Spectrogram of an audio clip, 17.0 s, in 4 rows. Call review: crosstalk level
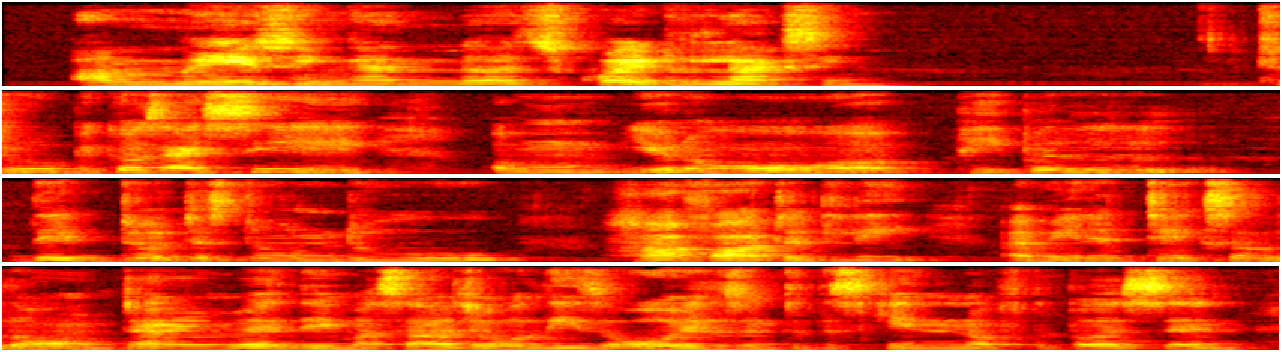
none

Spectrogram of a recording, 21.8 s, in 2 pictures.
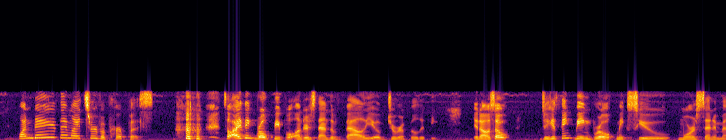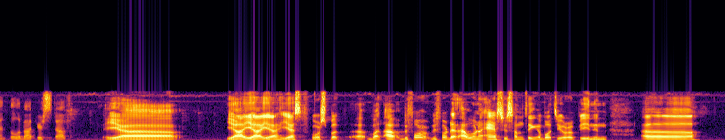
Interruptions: none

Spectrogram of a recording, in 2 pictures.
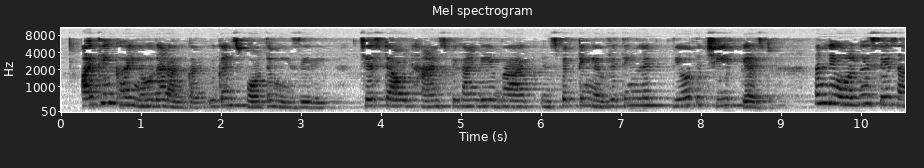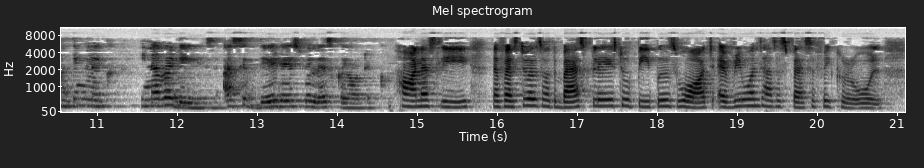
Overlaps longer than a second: none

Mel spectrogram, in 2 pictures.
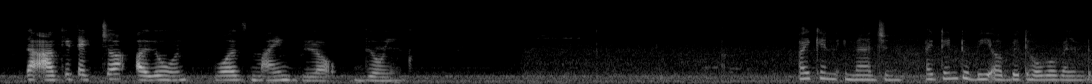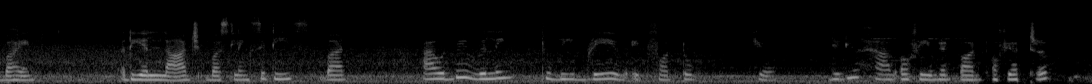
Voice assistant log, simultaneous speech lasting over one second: none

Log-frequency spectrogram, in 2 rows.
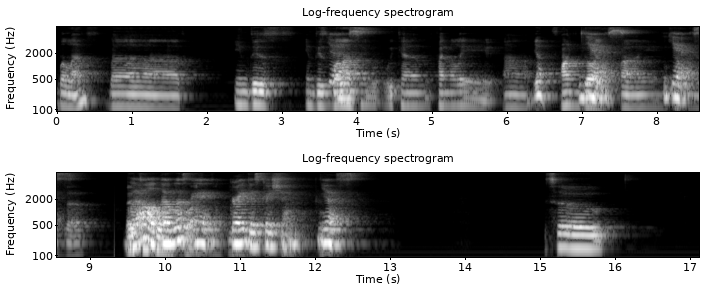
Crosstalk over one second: present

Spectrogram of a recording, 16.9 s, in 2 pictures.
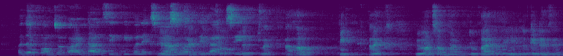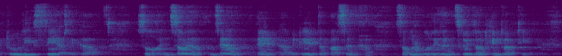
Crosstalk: present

